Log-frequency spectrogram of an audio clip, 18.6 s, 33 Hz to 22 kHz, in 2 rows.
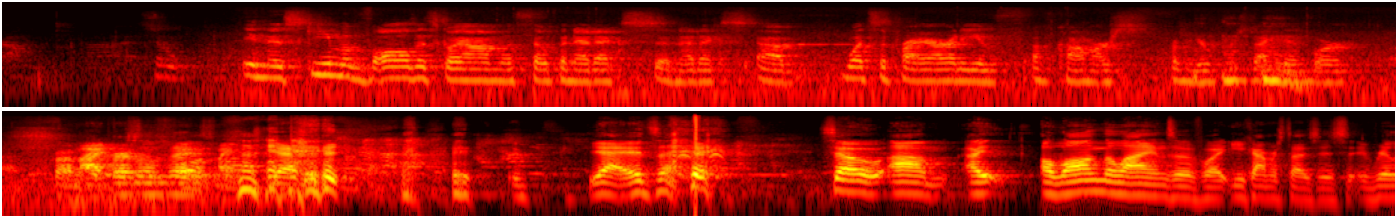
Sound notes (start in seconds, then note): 10.8 laugh; 14.0 laugh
